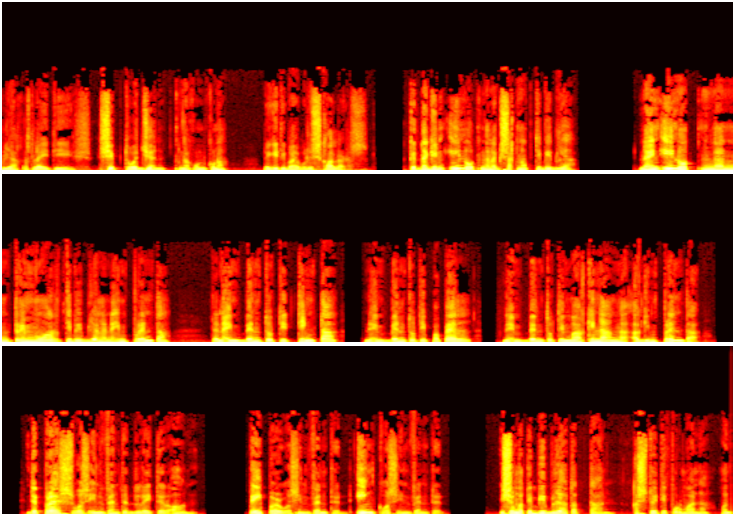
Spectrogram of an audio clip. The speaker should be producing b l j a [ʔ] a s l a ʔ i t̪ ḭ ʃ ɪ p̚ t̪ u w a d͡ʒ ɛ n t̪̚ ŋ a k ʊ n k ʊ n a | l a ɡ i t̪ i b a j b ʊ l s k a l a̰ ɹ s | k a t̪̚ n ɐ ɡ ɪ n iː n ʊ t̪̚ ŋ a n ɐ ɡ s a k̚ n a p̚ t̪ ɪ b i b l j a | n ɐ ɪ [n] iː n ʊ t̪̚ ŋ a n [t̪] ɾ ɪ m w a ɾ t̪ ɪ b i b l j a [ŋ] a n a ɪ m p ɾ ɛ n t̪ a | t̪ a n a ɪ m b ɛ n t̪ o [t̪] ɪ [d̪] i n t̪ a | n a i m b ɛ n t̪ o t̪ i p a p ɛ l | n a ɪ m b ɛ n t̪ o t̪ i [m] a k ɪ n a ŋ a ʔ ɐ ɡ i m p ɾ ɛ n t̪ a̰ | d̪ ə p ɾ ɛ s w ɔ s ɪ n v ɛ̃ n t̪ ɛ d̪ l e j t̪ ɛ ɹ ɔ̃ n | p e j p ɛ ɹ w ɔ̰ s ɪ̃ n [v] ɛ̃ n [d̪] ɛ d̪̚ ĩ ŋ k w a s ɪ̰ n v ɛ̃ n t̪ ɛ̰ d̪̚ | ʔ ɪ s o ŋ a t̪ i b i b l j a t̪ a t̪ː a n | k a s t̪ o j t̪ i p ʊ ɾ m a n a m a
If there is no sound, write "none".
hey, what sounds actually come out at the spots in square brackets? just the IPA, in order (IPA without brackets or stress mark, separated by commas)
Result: k, n, t̪, ŋ, t̪, t̪, m, v, t̪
